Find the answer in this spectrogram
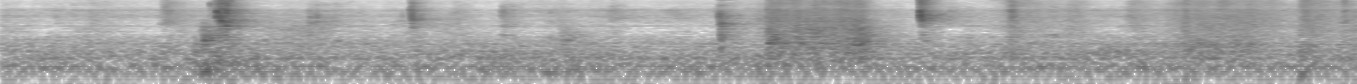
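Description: Faint mouth sounds of eating corn on the cob: chewing, with a few short smacks or clicks and a brief rustle about four seconds in.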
